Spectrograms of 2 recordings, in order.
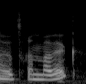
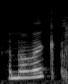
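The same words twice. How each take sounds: First: Said in the usual way. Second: Louder, higher urgent call; urgent shout. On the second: Real, not acted. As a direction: yell at him to run away. Repeated urgent command to flee.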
